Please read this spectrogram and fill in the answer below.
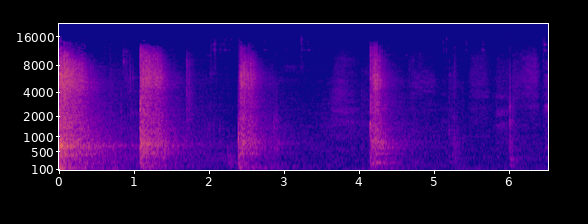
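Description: Four heavy thuds, the first the loudest, coming one to two seconds apart, each dying away slowly after the hit.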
